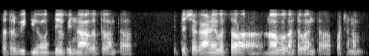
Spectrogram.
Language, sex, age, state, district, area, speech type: Sanskrit, male, 18-30, West Bengal, Cooch Behar, rural, conversation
